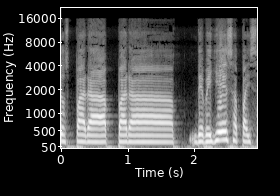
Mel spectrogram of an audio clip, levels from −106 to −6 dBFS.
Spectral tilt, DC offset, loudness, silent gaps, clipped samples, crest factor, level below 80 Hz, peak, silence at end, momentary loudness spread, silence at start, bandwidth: -6.5 dB/octave; under 0.1%; -14 LUFS; none; under 0.1%; 10 dB; -34 dBFS; -4 dBFS; 0 s; 6 LU; 0 s; 16 kHz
